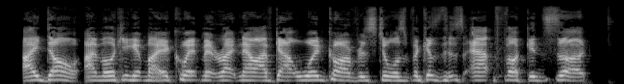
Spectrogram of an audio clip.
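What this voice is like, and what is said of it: Usual voice. Nothing is said of it.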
